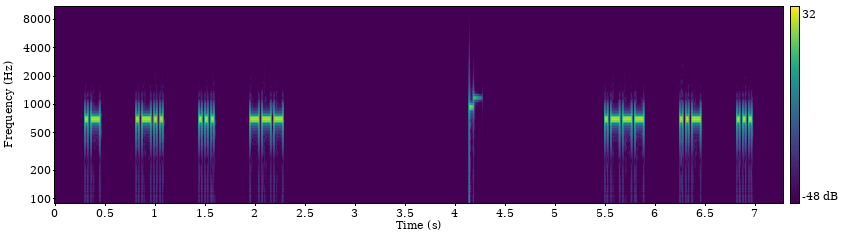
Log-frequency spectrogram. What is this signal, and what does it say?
Morse code, heard as a keyed tone, about 40 wpm, spaced as for 19 wpm, 690 Hz. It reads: ALSO JUS
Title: 4x Character Spacing - Top 200 Words - 40wpm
